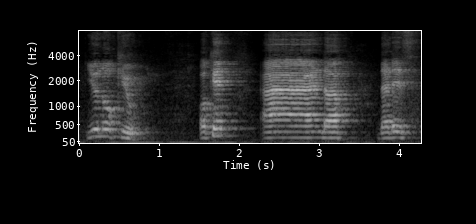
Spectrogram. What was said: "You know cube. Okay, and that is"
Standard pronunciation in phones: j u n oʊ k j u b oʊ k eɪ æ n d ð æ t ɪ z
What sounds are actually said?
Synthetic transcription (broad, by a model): j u n oʊ k j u oʊ k eɪ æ n d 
